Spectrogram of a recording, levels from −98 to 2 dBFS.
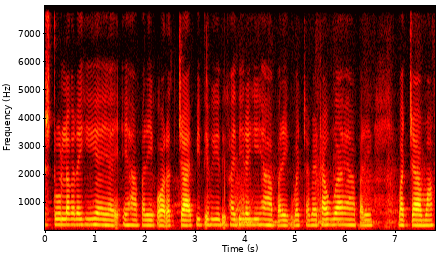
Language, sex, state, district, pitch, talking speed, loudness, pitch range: Hindi, female, Chhattisgarh, Kabirdham, 190 Hz, 220 wpm, -28 LUFS, 185-200 Hz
